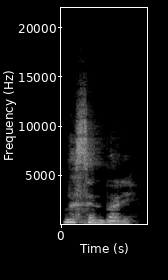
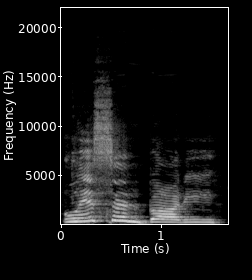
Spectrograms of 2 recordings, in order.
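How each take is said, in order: First: Whispering. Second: Loud, high call of his name; yelling. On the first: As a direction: hush it close to his ear. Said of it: "They tried whispering". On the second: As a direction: shout it to get his attention. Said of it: "His parents tried yelling". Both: Acted.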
